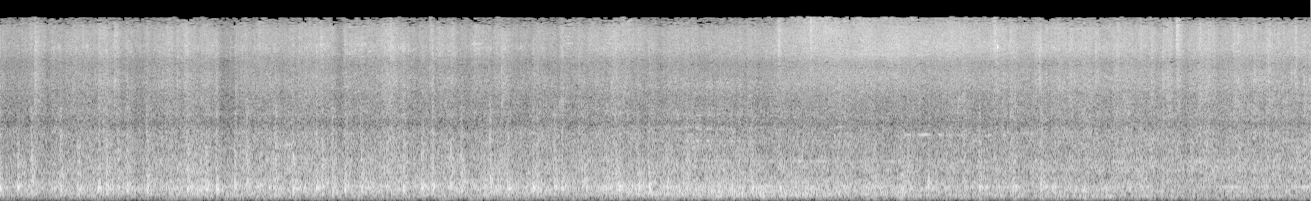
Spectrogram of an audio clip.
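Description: Train wheels clatter and rumble over the rails close by.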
